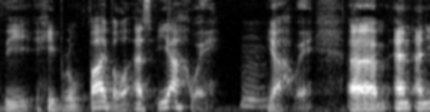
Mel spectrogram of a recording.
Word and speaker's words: Yahweh: the rest of the Hebrew Bible as Yahweh Yahweh um and and Yahweh is the um best estimate of how the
